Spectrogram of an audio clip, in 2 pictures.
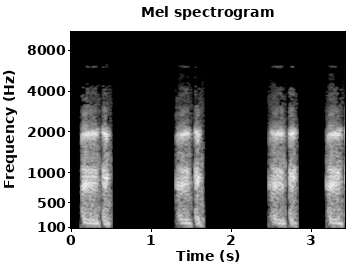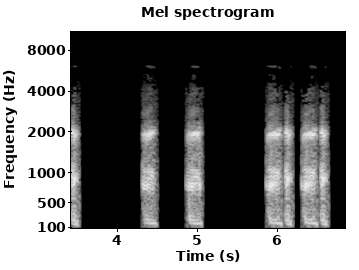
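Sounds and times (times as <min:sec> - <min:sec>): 
frog calling: 0:00.1 - 0:00.5, 0:01.3 - 0:01.7, 0:02.5 - 0:03.6, 0:04.3 - 0:05.1, 0:05.9 - 0:06.7.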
